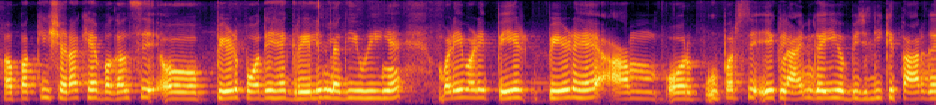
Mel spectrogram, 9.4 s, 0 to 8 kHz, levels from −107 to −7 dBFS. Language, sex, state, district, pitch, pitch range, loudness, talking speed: Hindi, female, Maharashtra, Chandrapur, 210 Hz, 195-220 Hz, -14 LUFS, 210 wpm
